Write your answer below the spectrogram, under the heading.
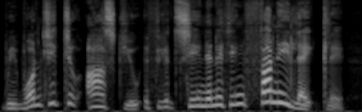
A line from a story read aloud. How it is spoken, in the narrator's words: said Hermione quickly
